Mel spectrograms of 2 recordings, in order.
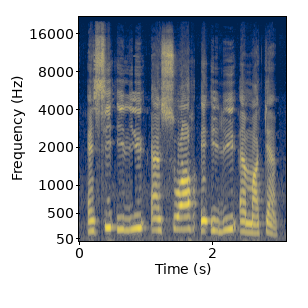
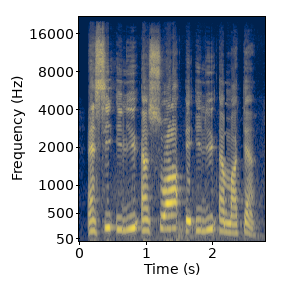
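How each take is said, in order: Both takes have the same delivery.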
